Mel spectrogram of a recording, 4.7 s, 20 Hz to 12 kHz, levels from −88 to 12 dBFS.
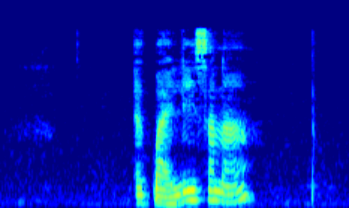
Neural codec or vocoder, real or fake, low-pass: none; real; 7.2 kHz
